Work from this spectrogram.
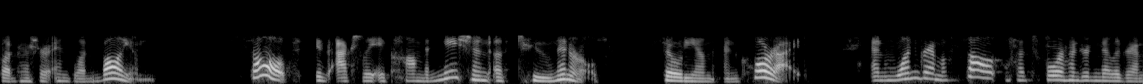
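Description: Throughout, the speech sounds rough, muffled and warbly, with nothing above 3.8 kHz: tandem speech coding, with three speech codecs in a row each re-coding earlier damage.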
